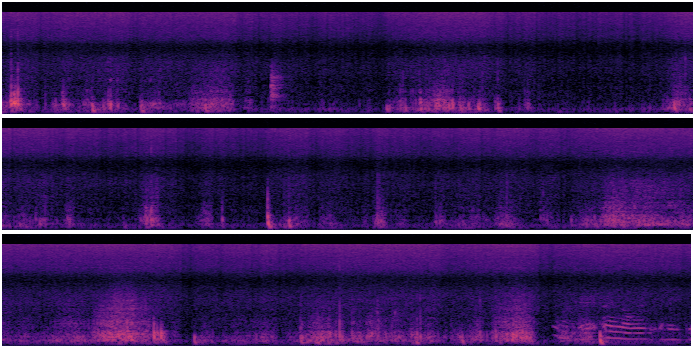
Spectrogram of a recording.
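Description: Scattered sharp knocks and clatter of kitchen utensils and containers handled on a counter, with stretches of quiet muttering.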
